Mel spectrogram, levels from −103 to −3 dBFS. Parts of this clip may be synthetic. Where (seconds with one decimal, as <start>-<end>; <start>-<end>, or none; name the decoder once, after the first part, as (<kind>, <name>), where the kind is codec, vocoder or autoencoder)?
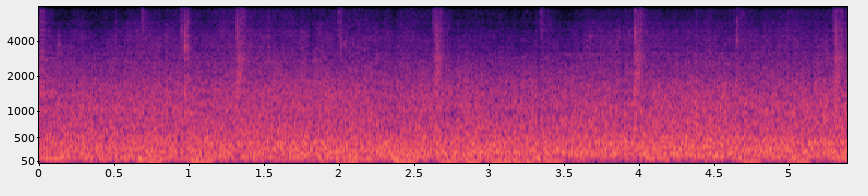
0.0-1.8 (autoencoder, DAC-VAE); 2.2-5.4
